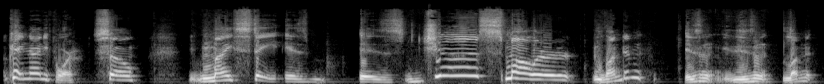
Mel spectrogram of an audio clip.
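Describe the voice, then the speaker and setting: Tired, animated American man streaming. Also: on the high side, slow. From Utah, United States. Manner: rambling, playful, self-deprecating, talks to chat. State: tired after a long work shift. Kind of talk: casual live-stream chat while playing.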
